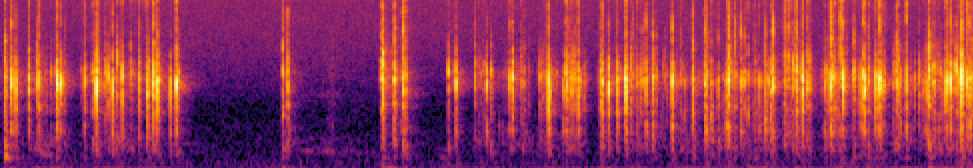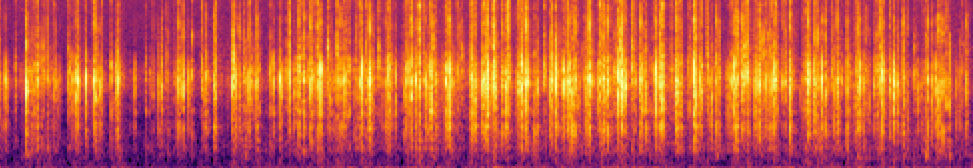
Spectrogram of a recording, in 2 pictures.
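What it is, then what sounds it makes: Plastic mechanical keyboard. Long-nailed fingers press and type on the keys of a white and grey plastic mechanical keyboard. A few bright, clicky taps come first, then a brief near-silent pause, then a dense, steady run of sharp key clacks that grows slightly louder toward the end.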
